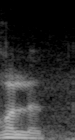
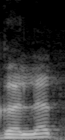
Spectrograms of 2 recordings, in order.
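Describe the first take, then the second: First: The first consonant is a gargled gh. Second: The first consonant is a plain g. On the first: The speaker calls it right. "गरारा करते वक्त जिस तरह की आवाज़" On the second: The speaker calls it wrong. "ना बोलें"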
